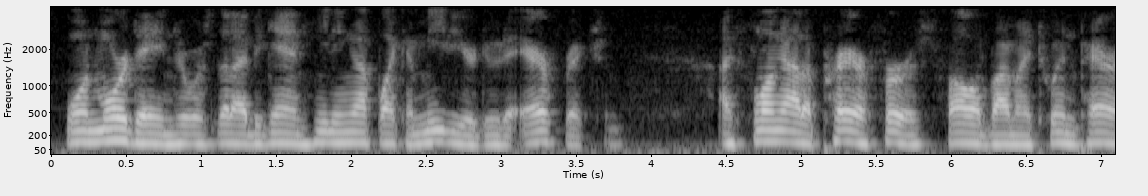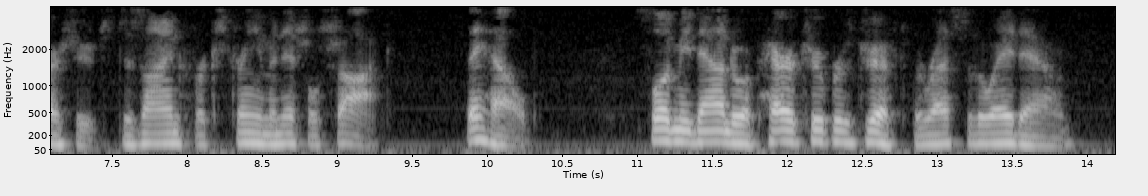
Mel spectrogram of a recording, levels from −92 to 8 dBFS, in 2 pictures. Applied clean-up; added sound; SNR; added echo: none; none; none; none.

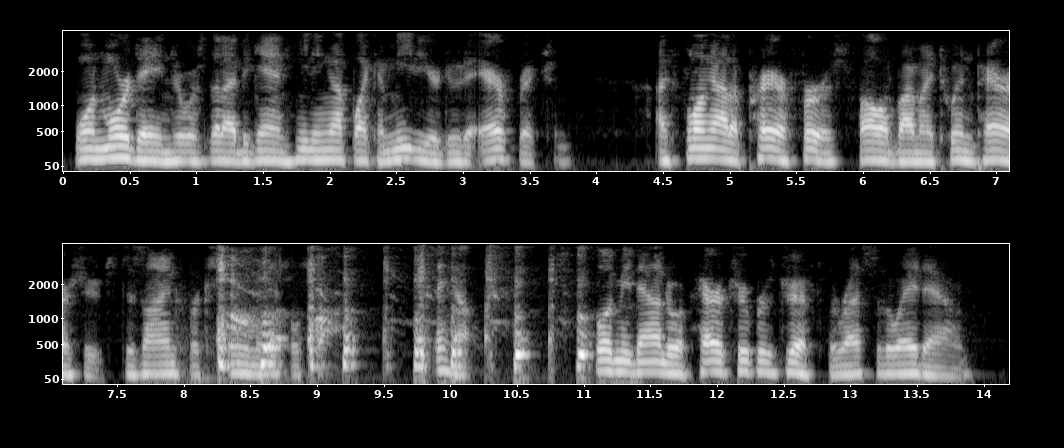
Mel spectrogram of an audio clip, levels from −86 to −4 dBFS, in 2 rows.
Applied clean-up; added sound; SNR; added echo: neural mask model RNNoise.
